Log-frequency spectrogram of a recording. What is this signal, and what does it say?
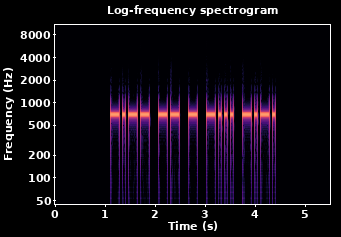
Morse code, heard as a keyed tone, about 20 wpm, 700 Hz. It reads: YMTBC
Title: Code Groups - 5 Letters - 20wpm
